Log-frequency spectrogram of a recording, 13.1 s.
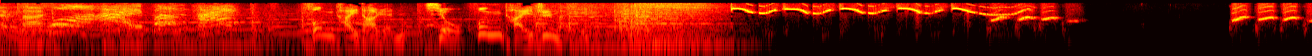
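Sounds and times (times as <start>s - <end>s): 
speech: 0.0s - 2.0s, 3.1s - 6.5s
bird song imitated by blowing on a toothpaste tube: 7.3s - 10.9s, 12.3s - 13.1s.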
